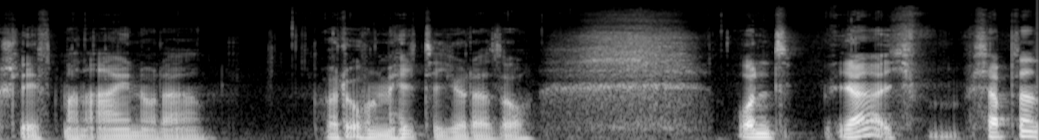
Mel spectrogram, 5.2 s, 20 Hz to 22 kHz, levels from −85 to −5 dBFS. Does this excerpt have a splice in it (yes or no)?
no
